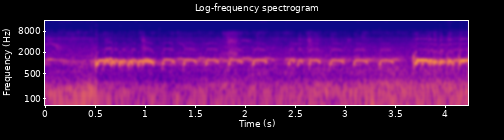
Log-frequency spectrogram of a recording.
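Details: Loud-voiced local zebra dove in frequent song, used to lure other doves into answering: a quick run of about a dozen soft, arched cooing notes, even in pitch, ending in a louder rolling burst.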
